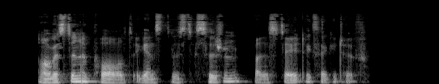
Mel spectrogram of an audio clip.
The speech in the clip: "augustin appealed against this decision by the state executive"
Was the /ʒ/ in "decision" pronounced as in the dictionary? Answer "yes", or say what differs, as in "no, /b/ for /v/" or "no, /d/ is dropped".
yes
